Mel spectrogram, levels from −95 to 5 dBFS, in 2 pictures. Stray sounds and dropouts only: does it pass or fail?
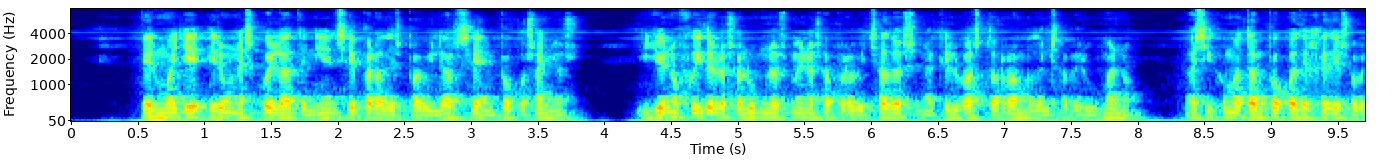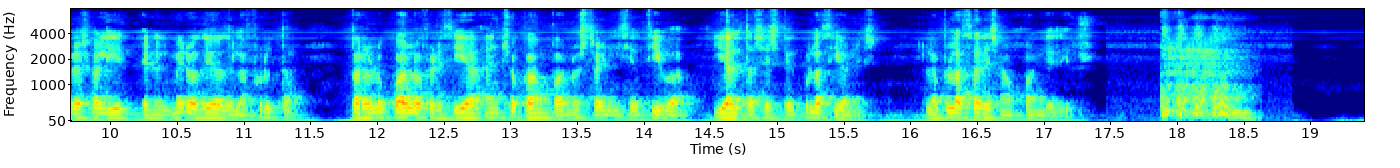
fail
